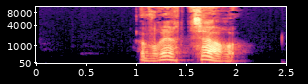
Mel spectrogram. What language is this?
Kabyle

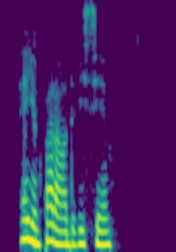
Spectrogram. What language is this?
Latvian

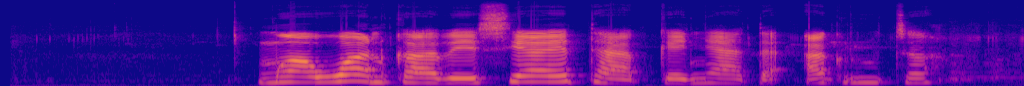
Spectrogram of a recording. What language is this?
Kalenjin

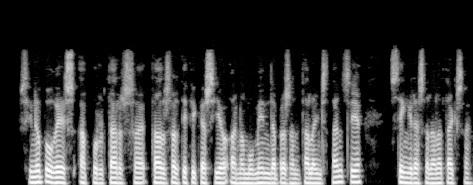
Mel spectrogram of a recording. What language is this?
Catalan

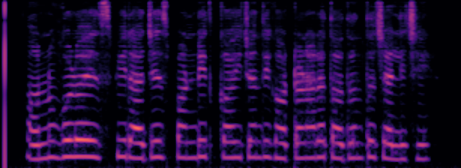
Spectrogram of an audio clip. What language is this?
Odia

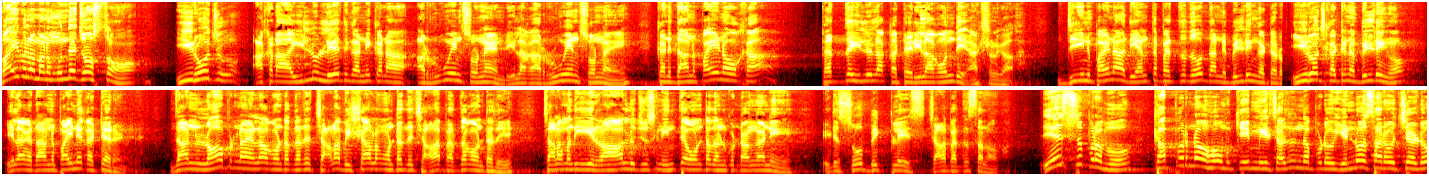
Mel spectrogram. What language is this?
Telugu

